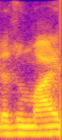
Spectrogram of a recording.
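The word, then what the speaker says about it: résumé: Curriculum विटाए आमतौर पर आपने एक लफ्ज़ सुना होगा, रिज़्यूमाए, जिसको कुछ लोग मिस प्रोनाउंस करके रिज़्यूम पढ़ते हैं।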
